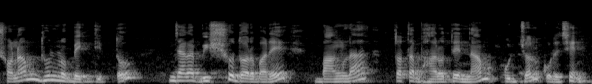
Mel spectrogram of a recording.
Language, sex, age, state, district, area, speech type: Bengali, male, 30-45, West Bengal, Paschim Bardhaman, urban, spontaneous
